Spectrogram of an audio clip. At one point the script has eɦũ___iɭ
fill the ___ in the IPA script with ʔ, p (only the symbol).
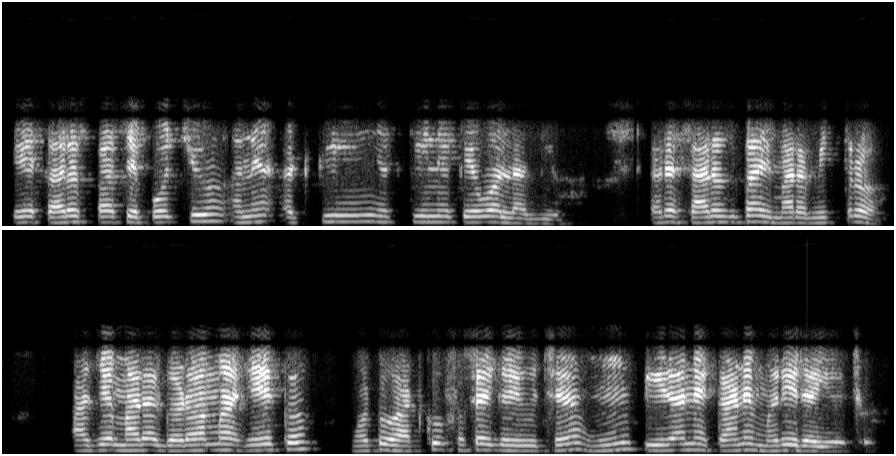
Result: p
